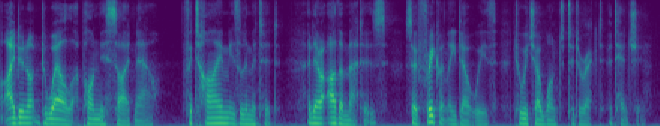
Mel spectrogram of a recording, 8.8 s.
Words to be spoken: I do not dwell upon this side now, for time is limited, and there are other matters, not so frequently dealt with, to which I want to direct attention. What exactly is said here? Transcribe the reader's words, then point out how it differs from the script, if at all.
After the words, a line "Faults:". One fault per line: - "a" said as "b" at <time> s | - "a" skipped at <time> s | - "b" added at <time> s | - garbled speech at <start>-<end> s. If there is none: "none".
I do not dwell upon this side now, for time is limited, and there are other matters, so frequently dealt with, to which I want to direct attention.
Faults:
- "not" skipped at 5.1 s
